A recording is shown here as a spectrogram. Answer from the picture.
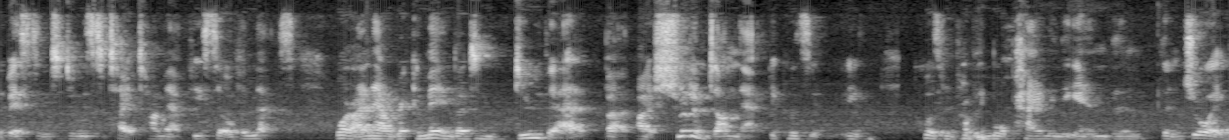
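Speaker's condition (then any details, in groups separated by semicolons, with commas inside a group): No condition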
